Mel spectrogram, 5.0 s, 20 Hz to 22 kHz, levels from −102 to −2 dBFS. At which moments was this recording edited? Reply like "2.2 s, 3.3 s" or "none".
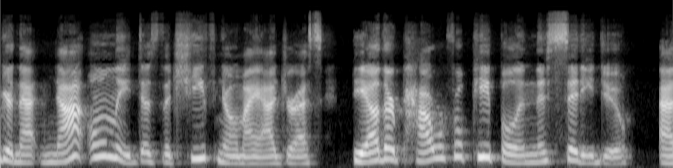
none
